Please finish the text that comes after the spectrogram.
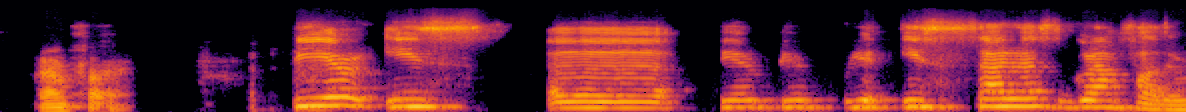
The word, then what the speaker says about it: Sarah's: Okay, Rosie is Sarah's, you have to pronounce the S, right? Is Sarah's Yes.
